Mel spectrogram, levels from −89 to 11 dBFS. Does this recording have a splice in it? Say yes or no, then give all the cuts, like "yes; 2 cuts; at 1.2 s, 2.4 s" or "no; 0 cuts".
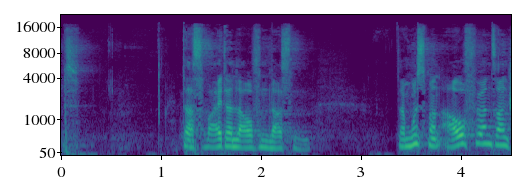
no; 0 cuts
